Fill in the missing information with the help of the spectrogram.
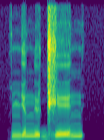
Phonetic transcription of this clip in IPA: nʲ ɐ n ʏ d͡ʒ e n

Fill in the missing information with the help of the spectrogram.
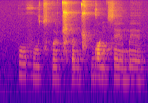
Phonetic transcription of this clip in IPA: p u˦ f u˨˦ t͡sʰ ɹ̩˨˦ ʈ͡ʂʰ ə˨˦ n ʈ͡ʂʰ w ɑ˥˨ ŋ s e˥˨ ɪ̯ m e˥˨ ɪ̯

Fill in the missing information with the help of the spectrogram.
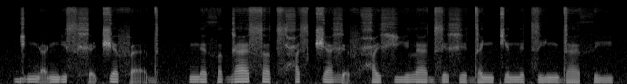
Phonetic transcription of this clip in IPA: ɡ i ŋ æ̰ ŋ i s x ɛ̰ t͡ʃ ɛ f æ̰ d | ŋ ɛ θ ʌ ɡ æ s ʌ t͡s ħ ɪ s t͡ʃ æ ɣ ɛ̰ f ħ ɪ x i l æ d͡z ɪ x ɪ d æ ɲ c ɪ n ɪ t͡s i ɲ d æ θ i

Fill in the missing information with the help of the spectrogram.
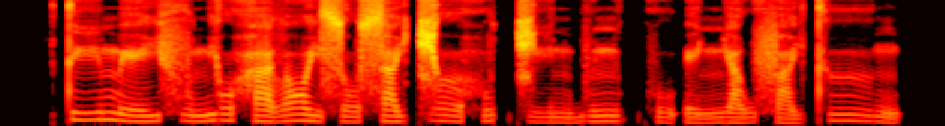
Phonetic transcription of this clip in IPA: t̪ iː˧˥ m eː˩˧ j f u˩˧ n j o˧ h a˧˩ l ɔː˥˨ j s o˩˧ s a˧˥ j t͡ɕ ɤː˥˨ h u˧˥ t̚ t͡ɕ iː˩ n b u˧˥ ɲ u˧˥ k̚ h u˩˧ ʔ e˩ ɲ a˩˧ w f a˩ j t̪ʰ ɯː˥˨ ŋ

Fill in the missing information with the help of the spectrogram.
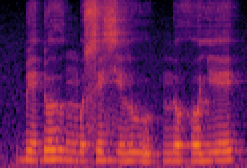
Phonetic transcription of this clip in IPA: ɓ e ɗ ʊ ð ʊ ŋ͡m o s ɪ zʲ e l u | n o h o lʲ e

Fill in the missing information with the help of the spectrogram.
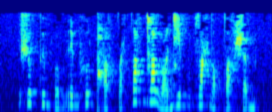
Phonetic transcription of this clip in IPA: ʃ o˥ t̪ ɨ˥ b ʔ o˩˧ b r e˥ b x o˥ ǃʰ ɨ˩˧ sˤ t̪ ɐ˩˧ x t̪ i˥ sˤ d͡ʑ e˥ ðˤ o˩˧ j d͡ʑ e˥ b o˥ b zˤ o˥ x dˤ e˩˧ p tˤ ɨ˩˧ sˤ ʃ ɨ˩˧ b

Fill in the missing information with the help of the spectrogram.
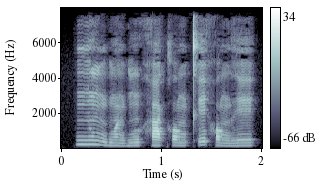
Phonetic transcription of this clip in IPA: ɲ ũ˦˨ ŋ ɡʷ ã˨ ɡ͡b ũ˨ h a˨ kʰ ɔ˨ ŋ kʼ e˦ h ɔ˨ ŋ ɣ e˦

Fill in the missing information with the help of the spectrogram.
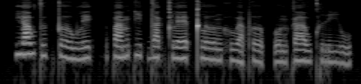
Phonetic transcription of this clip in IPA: j a˥˩ w t ɯ˦˥ k̚ t ɤː˧ w l e˦˥ k̚ | p a˦˥ m k i˥˩ t̚ d a˥˩ k̚ pʰ l ɛː˦˥ p̚ kʰ l ɤː˧ ŋ h u˨˩ a̯ pʰ ɤː˨˩ p̚ ʔ o˨˩ n k aː˧ w kʰ r iː˨˩ w

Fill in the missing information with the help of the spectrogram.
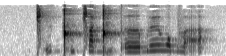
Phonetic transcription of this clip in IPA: ǁ ḭ z ǃʼ i ǁ a ɡ͡ǃ ḭ tʼ əː b øː v ɔ b v a̰

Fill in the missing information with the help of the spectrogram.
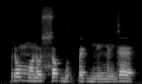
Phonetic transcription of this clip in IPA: ɾ o˦ m ɔ̃˧ ɾ o˦ s ɔ˦˨ ɡ͡b o˨ k͡p ɛ˧ ɡ͡b ĩ˨ n ɛ̃˨˦ ɡ ɛ˦˨

